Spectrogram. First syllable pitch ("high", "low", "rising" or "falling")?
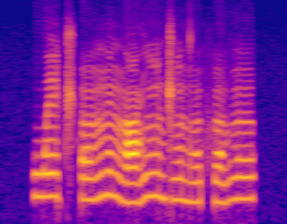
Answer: high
